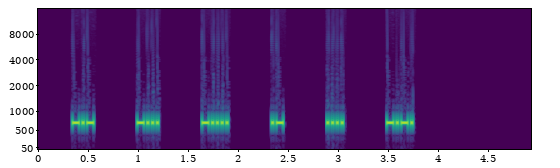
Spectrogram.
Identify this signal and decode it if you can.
Morse code, heard as a keyed tone, about 54 wpm, spaced as for 17 wpm, 700 Hz. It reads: KB6AHC
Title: USA Call Signs - 6 Characters - 6x Character Spacing - 50wpm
